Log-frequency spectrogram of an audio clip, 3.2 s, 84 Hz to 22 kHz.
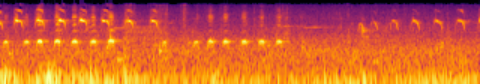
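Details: A brood of nineteen wood duck ducklings plus one hooded merganser hatchling in a nest box, spring 2013. A crisp run of evenly spaced high peeps, about eight per second, followed by a second run and softer calls.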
